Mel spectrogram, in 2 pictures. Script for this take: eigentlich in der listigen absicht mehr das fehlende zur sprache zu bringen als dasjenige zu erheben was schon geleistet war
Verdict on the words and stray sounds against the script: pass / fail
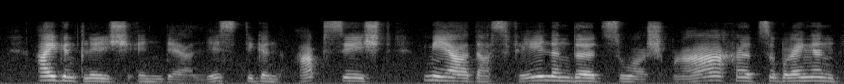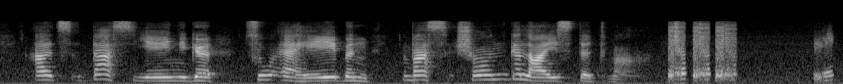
fail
